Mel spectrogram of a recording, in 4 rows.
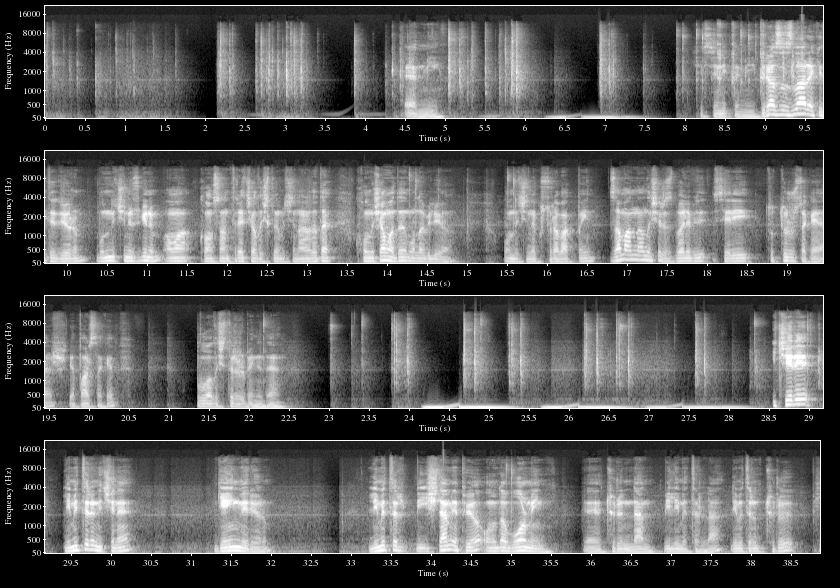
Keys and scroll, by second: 1.9 space, 3.6 space, 8.9 ctrl+s, 23.5 space.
